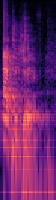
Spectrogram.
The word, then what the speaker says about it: adjective: A palavra adjetivo no inglês é adjective. Adjective. Você tem três sílabas. Adjective. A gente quer falar adjective. Porque no português é adjetivo.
